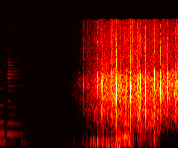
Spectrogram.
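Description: A crowd breaks into applause for a speaker coming up to teach, after a brief silence. The clapping swells quickly into a steady, dense patter of many hands, with sharp individual claps popping through.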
